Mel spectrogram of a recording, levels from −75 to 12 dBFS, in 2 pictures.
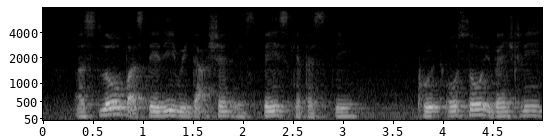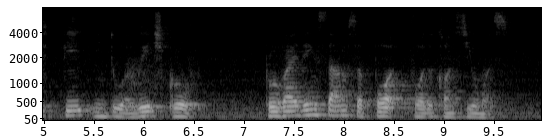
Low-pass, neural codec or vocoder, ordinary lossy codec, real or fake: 7.2 kHz; none; none; real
